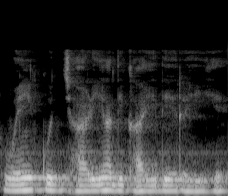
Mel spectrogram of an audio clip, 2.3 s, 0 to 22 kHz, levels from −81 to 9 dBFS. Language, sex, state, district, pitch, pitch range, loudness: Hindi, male, Maharashtra, Gondia, 115 Hz, 110-125 Hz, -14 LUFS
